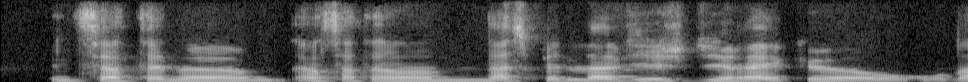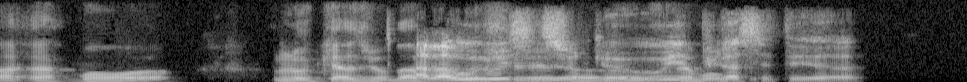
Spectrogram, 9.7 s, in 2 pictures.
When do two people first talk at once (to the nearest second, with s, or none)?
7 s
